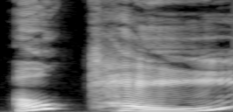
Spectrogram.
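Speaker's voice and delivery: a slow Southern drawl on Okay. A narrator's reading. Skeet agrees to listen, in a slow Southern drawl. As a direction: stretch Okay out lazily, Southern style. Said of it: "he drawled".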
